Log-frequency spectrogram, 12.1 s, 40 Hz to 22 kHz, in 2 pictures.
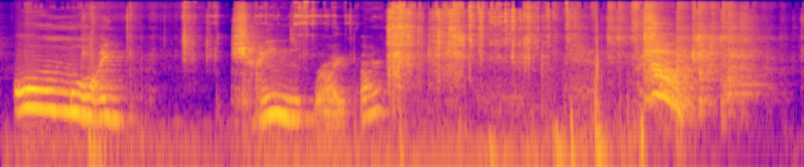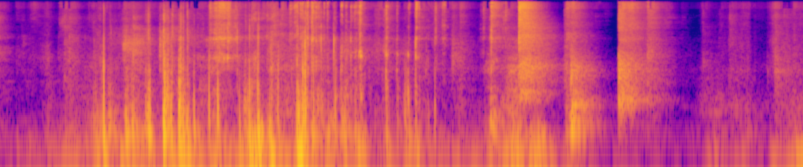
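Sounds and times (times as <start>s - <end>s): handcuffs clicking and rattling: 0.6s - 5.5s, 7.1s - 9.5s.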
